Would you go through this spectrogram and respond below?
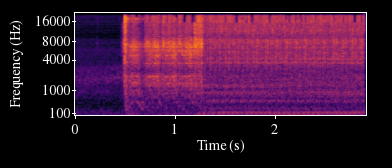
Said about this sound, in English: I'm going to fire up the motorcycle for you.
